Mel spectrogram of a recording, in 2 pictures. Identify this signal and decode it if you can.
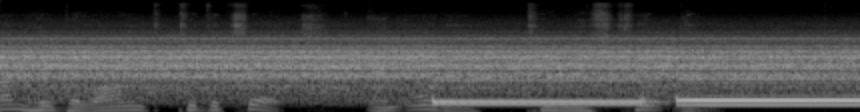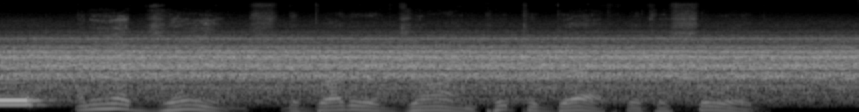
Aircraft SELCAL, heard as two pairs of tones, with room echo and speech in English. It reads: BD-AE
